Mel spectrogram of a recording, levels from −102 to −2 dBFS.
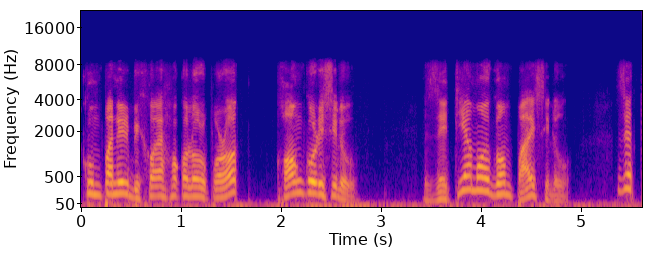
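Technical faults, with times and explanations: Throughout, Opus compression: the speech sounds muffled and hoarse, with plainly audible coding damage. Nothing is heard above 8.6 kHz. The likely cause is Opus running in its speech mode, which models the voice coarsely. The narrow band fits wideband coding near 16 kbps.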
